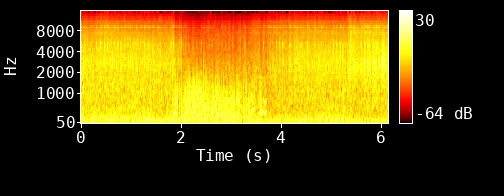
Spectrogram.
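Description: Mountain bike rolling fast over a dirt and gravel track: steady wind rush on the microphone, with tyre crunch and short rattles and knocks as the bike bounces over the stones.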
